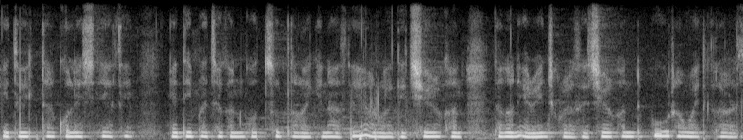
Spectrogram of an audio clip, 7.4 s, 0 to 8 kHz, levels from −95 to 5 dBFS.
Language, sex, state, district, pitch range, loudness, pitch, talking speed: Nagamese, female, Nagaland, Dimapur, 220-230 Hz, -16 LUFS, 225 Hz, 210 wpm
